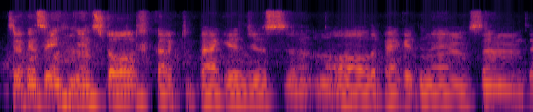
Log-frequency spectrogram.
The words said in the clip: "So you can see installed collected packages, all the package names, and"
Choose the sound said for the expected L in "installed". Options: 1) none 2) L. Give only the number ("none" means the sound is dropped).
2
